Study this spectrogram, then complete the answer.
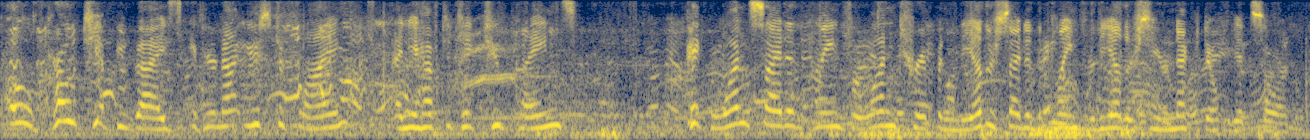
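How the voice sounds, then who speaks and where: Very wide pitch swings in an American accent at a fairly quick pace, with crowd noise in the background and audible room echo. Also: woman, high pitch for a woman. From US Midwest, Nebraska. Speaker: guest on live stream. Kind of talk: casual chat.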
